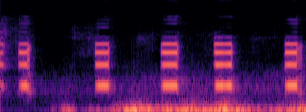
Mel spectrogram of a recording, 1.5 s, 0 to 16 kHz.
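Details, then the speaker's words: XP Deus 2 metal detector in an Ayrshire field, target reading 89-90: short, clear mid-pitched beeps about three a second with a scratchy, buzzy edge, suggesting an iron-contaminated target. "It's definitely a bit of a, I don't know whether you hear that through the speaker, there's definitely a bit of a buzz."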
